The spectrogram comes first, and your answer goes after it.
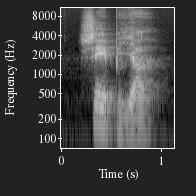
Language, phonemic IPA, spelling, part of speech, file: Dutch, /ˈsepiˌja/, sepia, noun, Nl-sepia.ogg
- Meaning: 1. cuttlefish 2. the color sepia 3. a style of yellowish/brownish-and-black photography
